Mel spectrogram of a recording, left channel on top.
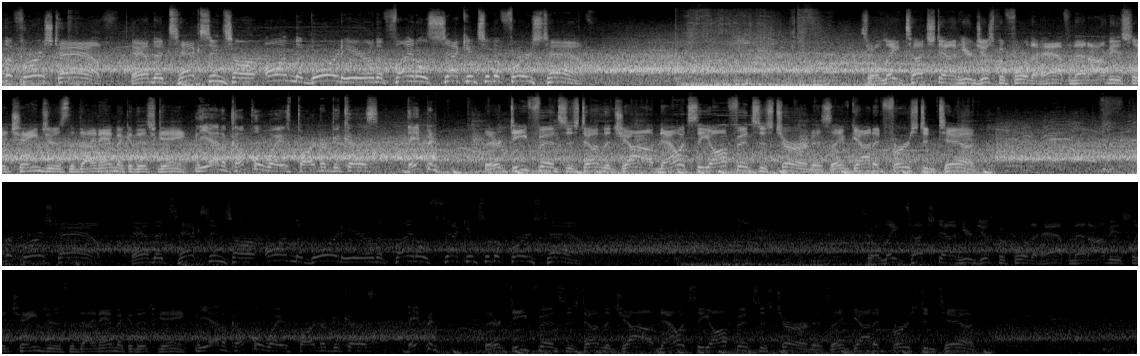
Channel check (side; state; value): right; quieter; 34.7 dB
